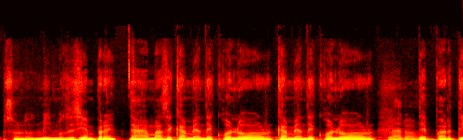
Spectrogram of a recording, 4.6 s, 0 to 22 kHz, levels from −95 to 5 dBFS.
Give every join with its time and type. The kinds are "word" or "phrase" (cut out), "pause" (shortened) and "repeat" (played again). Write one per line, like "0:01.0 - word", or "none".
0:01.2 - pause
0:02.8 - repeat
